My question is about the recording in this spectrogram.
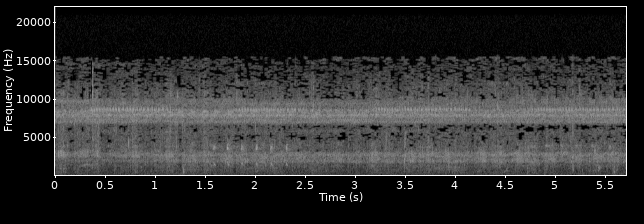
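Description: Faint, steady high-pitched insect drone from the surrounding grass, with small scattered chirps and ticks.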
